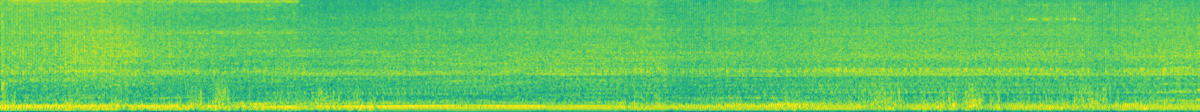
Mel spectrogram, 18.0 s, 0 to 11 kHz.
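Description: Case 580K backhoe loader's diesel engine idling steadily.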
